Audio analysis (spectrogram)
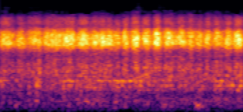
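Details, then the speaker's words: Pressure canner in a dry run on an unfamiliar cooktop, at full pressure before the burner is backed off: a steady loud hiss with quick, even chuffing pulses as the regulator weight rocks gently. Normal sound at pressure. "Most of the time they do that, they just go ch ch ch ch ch. But that's the sound they make when they're up to pressure, and they rock gently, just like that."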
